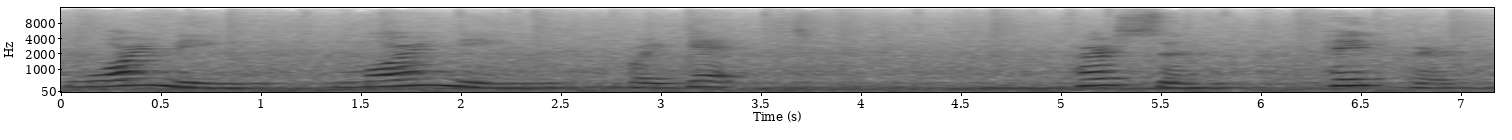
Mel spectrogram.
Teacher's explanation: letter r for example the words warning warning forget person paper the vowels in each syllable are all dominated with a consonant r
